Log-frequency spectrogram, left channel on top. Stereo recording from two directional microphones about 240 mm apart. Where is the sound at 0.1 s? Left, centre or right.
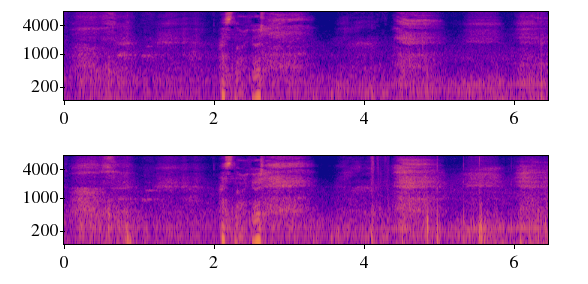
Right.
